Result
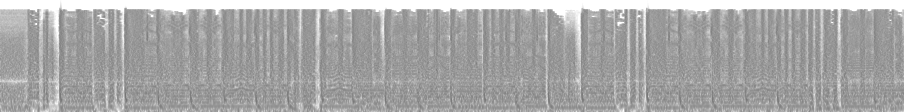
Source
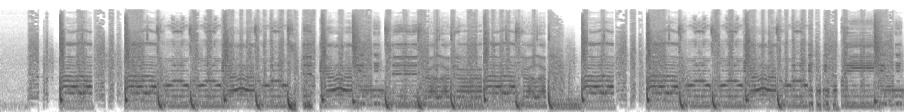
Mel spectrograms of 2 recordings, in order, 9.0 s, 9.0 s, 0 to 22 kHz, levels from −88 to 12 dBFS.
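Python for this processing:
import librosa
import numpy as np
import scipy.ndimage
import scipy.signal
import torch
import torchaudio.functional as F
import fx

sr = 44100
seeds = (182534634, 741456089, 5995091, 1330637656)

y = fx.fixed_phaser(x, sr, hz=470.0, stages=4)
y = fx.spectral_comp(y, sr, ratio=10.0)
y = F.gain(torch.from_numpy(y), -1.0).numpy()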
